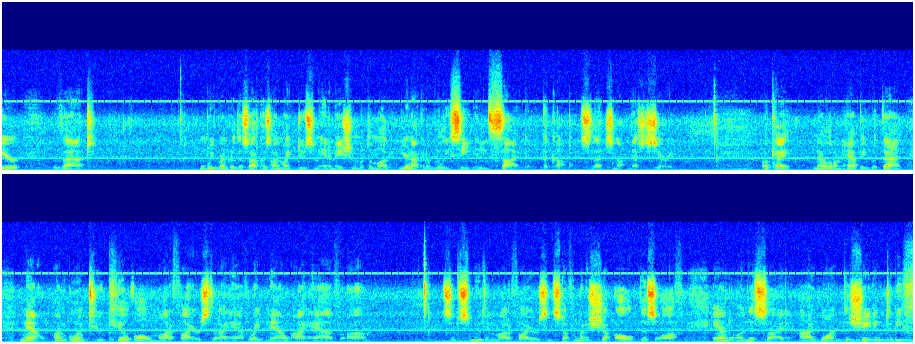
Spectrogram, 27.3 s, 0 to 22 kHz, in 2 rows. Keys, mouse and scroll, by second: 3.8-5.6 middle drag, 11.6-13.3 middle drag, 22.4-24.3 drag, 24.4-26.8 middle drag.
